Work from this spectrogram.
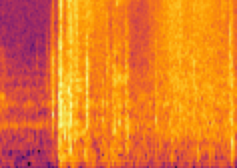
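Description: Someone gets out of a Tesla, with a sharp door-release thump followed by a few soft clunks and shuffling movement, close by and otherwise quiet.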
